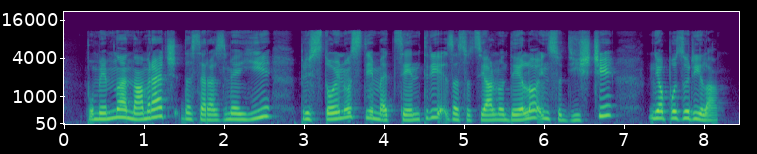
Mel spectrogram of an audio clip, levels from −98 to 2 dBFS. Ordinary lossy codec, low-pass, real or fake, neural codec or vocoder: none; 10.8 kHz; real; none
